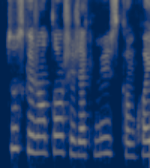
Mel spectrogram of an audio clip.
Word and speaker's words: Jacquemus: Je sais pas trop comment les autres prononcent ça, mais moi je prononce Jacquemus.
